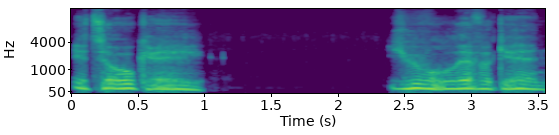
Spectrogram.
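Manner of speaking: garbled, distorted creature voice. Voicing a creature as it comes down and speaks: garbled voice. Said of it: "says in a garbled voice".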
